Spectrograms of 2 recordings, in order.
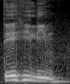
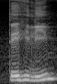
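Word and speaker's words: Tehilim: Salmos é um livro que no hebraico se pronuncia terril se escreve t e h i l i m teril significa Louvores e os salmos é um livro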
